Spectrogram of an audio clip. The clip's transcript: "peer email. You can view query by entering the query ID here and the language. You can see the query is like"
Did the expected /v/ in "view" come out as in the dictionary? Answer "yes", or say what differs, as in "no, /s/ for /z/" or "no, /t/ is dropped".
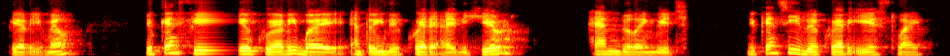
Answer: no, /f/ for /v/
